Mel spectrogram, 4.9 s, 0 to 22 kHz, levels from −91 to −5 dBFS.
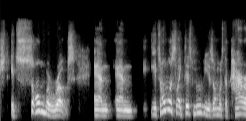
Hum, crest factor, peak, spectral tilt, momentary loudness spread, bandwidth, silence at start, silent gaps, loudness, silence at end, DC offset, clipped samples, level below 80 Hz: none; 16 dB; -8 dBFS; -3 dB/octave; 8 LU; 12.5 kHz; 0 s; 1.83-1.87 s, 2.77-2.85 s; -24 LUFS; 0 s; under 0.1%; under 0.1%; -80 dBFS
